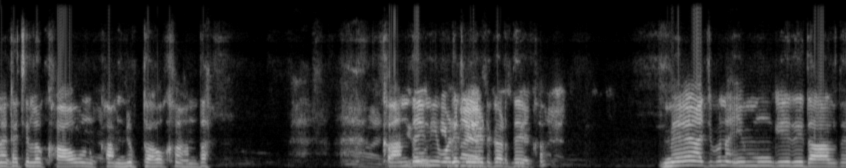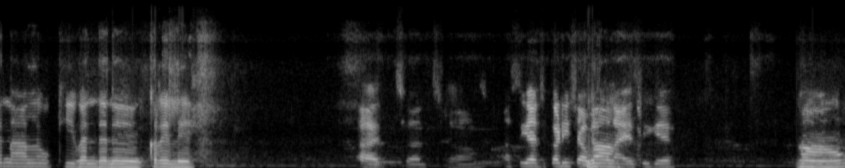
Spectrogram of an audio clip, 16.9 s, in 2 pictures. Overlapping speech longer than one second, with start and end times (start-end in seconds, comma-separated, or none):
3.8-5.3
